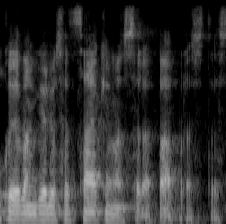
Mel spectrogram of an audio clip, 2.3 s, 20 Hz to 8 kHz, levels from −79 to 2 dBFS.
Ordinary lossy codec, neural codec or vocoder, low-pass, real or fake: AAC, 48 kbps; codec, 16 kHz, 8 kbps, FreqCodec, smaller model; 7.2 kHz; fake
